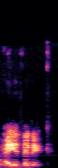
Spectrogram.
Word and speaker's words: Ayurvedic: Oh, I was scrolling through Facebook the other day, and those how do you say that aerobic Oh, Ayurvedic. Ayurvedic. I've got to get that in my brain.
